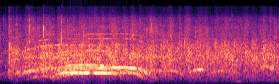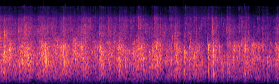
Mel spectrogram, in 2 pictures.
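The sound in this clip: Applause from an audience welcoming an award-winning debut fiction author at an evening event: dense, sustained clapping that is loudest in the first two seconds, with a few whoops and voices early on, then holds steady to the end.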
